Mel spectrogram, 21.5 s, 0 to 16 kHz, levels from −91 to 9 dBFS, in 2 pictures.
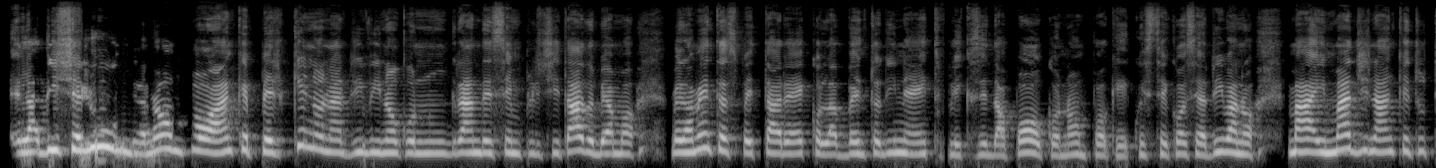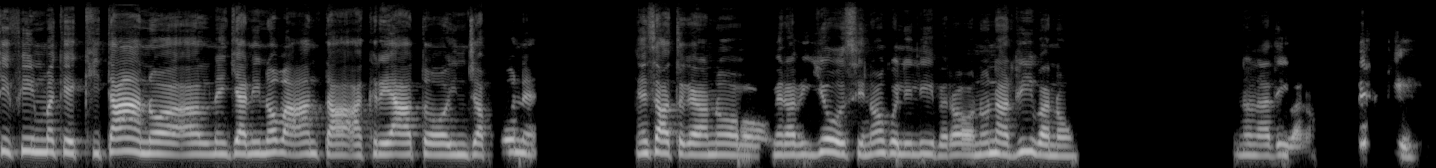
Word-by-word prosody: la 250 +1 +7
dice 285 +2 +8
lunga, 280 -8 +7
no, 280 +7 +4
un 275 -5 +1
po' 275 +1 +3
anche 260 +4 +4
perché 250 +6 +1
non 305 -5 -1
arrivino 240 0 -1
con 230 0 -2
un 230 0 -4
grande 240 +1 +2
semplicità, 235 +2 -1
dobbiamo 225 -3 -1 0.3
veramente 255 +5 +2
aspettare 235 -3 -1
ecco, 230 +1 -5
l'avvento 215 +2 -3
di 235 +2 -4
Netflix 215 -3 -6
da 195 -1 -5
poco, 220 -2 -1
no, 200 +2 -7
un 210 - -8
po' 200 -1 -6
che 185 -1 -11
queste 210 +1 -8
cose 220 +1 -6
arrivano, 230 +1 0 0.2
ma 255 +1 +4
immagina 255 +1 +3
anche 255 +1 -3
tutti 265 +2 -7
i - - -3
film 255 0 -1
che 240 -1 -3
Kitano, 245 0 +3
uhm, 215 0 -1
negli 220 +1 -3
anni 225 0 +1
'90 225 -2 -2
ha 200 - -3
creato 210 0 -1
in 205 0 -3
Giappone, 210 +2 -4 0.7
esatto 230 -1 -1
che 210 - -4
erano 205 -3 -3
meravigliosi, 210 +2 -2
no, 225 +3 -4
quelli 220 -2 -3
lì, 215 +1 -6
però 205 +1 -3
non 220 +3 -1
arrivano. 205 -4 -2 1.2
Non 200 0 -9
arrivano. 195 0 -8 0.3
Perché? 415 0 -9
230 Hz, 165 wpm, -23 LUFS, 210-250 Hz, 1.2 s, dice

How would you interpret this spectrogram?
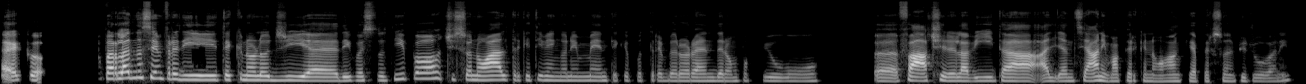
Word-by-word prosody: Ecco, - - +3 0.6
parlando 280 +4 +6
sempre 280 -6 0
di 210 -1 +2
tecnologie 190 -4 +1
di 175 +1 -2
questo 185 +1 -7
tipo, 270 +5 -1
ci 225 - -8
sono 205 -1 +1
altre 205 0 +5
che 200 0 -9
ti 205 - -9
vengono 185 -1 -6
in 180 0 -8
mente 180 0 -8
che 185 - -15
potrebbero 170 -1 -9
rendere 165 0 -4
un 160 - -10
po' 165 0 -18
più, 170 -1 -10
uhm, 160 -1 -9
facile 170 -1 +5
la 165 -1 +1
vita 165 0 +1
agli 160 0 -3
anziani, 165 +2 0
ma 155 +1 -5
perché 165 0 -11
no, 140 -2 -9
anche 150 +1 -7
a 145 - -8
persone 150 +1 -8
più 160 - -11
giovani? 150 +5 -14
175 Hz, 165 wpm, -22 LUFS, 165-205 Hz, 0.6 s, parlando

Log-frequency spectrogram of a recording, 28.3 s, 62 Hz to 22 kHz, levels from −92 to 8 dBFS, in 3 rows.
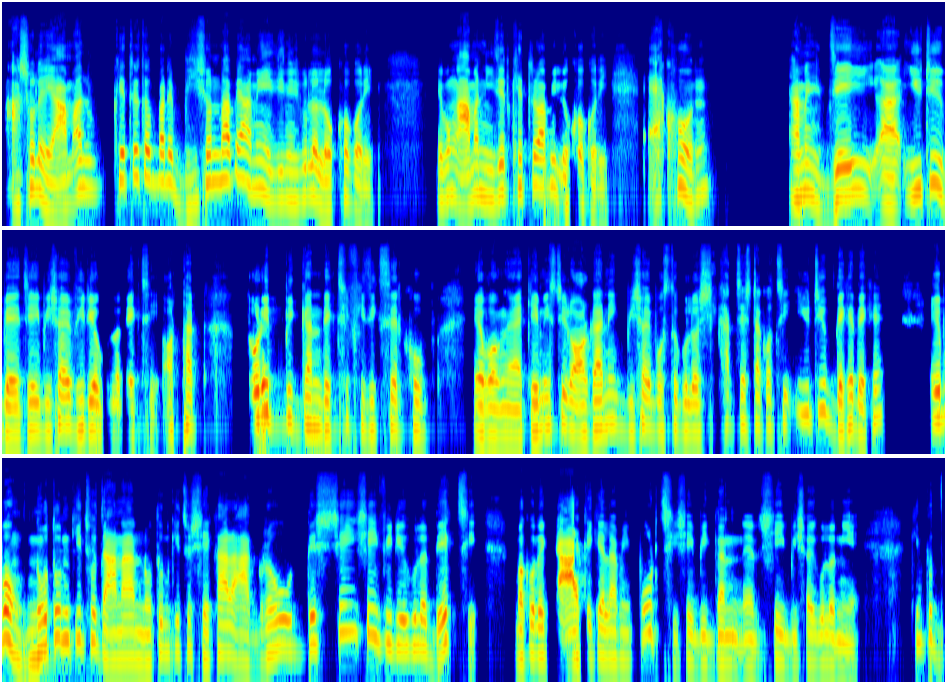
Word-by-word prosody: আসলেই, 165 -10 0
আমার 120 +11 +2 0.3
ক্ষেত্রে 215 +2 +2
তো - - +5
মানে 205 -1 +3
ভীষণভাবে 205 - +2
আমি 175 -1 -4
এই - - -5
জিনিসগুলো 130 +3 -2
লক্ষ্য 105 - 0
করি। 85 - -2 0.7
এবং 145 +4 -2
আমার 155 - +6
নিজের 155 +4 -1
ক্ষেত্রেও 185 0 0
আমি 180 - -3
লক্ষ্য 110 - -2
করি। - - -6 0.5
এখন - - 0 1.0
আমি 155 +4 +2 0.2
যেই 145 +4 +5 0.3
আ - - +7 0.3
YouTube-এ 170 - +1
যেই 125 0 +1
বিষয়ে 140 +4 +2
ভিডিওগুলো 125 -2 0
দেখছি - - -6 0.2
অর্থাৎ - - -2 0.5
তড়িৎ 190 +3 +8
বিজ্ঞান 140 -3 0
দেখছি 125 +2 -3
Physics-এর 125 0 -5
খুব। 125 -3 -2 0.6
এবং 105 0 +4 0.3
Chemistry-র 135 +4 -1
Organic 130 +6 +1
বিষয়বস্তুগুলো 120 -1 -3
শেখার - - -11
চেষ্টা 145 +1 -3
করছি 135 +2 -7 0.2
YouTube 185 0 -5
দেখে, 135 +4 +4
দেখে। 165 - -2 0.6
এবং 195 +3 +9 0.3
নতুন 195 +6 +2
কিছু 195 0 -5
জানার, 120 0 +4
নতুন 140 +7 -5
কিছু 155 0 -9
শেখার 140 +4 +1 0.2
আগ্রহ 110 +8 -4 0.2
উদ্দেশ্যেই 175 +10 -3
সেই 220 -3 -2
ভিডিওগুলো 165 -1 -1 0.2
দেখছি। - - 0 0.5
বা 125 - +5
কোন 145 - +2
একটা - - 0
article 130 +1 -1
আমি 115 0 -10
পড়ছি 225 +1 -5
সেই 115 - -5
বিজ্ঞানের 100 -1 -4
সেই 115 -1 -5
বিষয়গুলো 105 +1 -4
নিয়ে। 85 -1 -8 0.6
কিন্তু 185 +1 -7
140 Hz, 140 wpm, -26 LUFS, 120-170 Hz, 1.0 s, এবং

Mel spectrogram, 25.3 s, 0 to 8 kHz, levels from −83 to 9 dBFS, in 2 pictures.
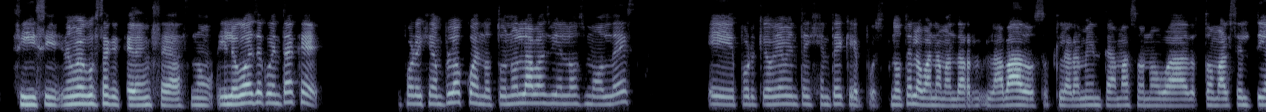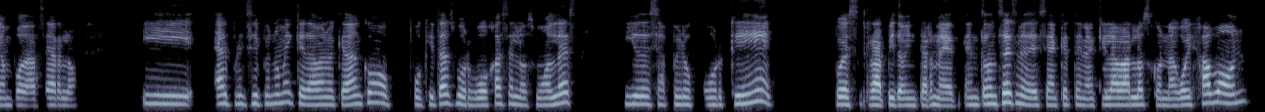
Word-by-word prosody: Sí, 205 -2 +5
sí, 200 0 0
no 205 +1 +2
me 225 0 +8
gusta 225 0 +3
que 205 -2 -1
queden 190 +1 +2
feas, 180 -2 -1
no. 190 -2 -4
Y 210 0 +2
luego 215 +3 +7
haz 250 +1 +5
de 265 - +3
cuenta 250 +2 +1
que, 265 0 +1 0.8
por 230 0 -2
ejemplo, 225 +4 0
cuando 225 -6 -1
tú 215 +2 -6
no 225 +1 -2
lavas 240 -1 +3
bien 230 -1 -4
los 225 -1 -6
moldes, 220 +6 -5 0.7
eh, 205 -2 -1
porque 205 0 -7
obviamente 215 0 -3
hay 210 - -6
gente 210 +1 -5
que, 195 -3 -6
pues, - - -16
no 200 -1 -3
te 225 - -3
la 210 - +3
van 190 -1 +1
a 185 - -1
mandar 175 0 -2
lavados 180 0 +3
claramente, 185 +1 -5
Amazon 185 0 -4
no 180 0 -6
va 175 0 +1
tomarse 180 0 -2
el 190 -2 -5
tiempo 190 0 -2
de 175 - 0
hacerlo. 180 0 -4 0.6
Y 225 -2 -1 0.2
al 225 0 +2
principio 225 +1 -4
no 235 +1 -3
me 260 0 -4
quedaba, 200 -3 +1
me 200 -1 -3
quedaban 200 +4 +1
como 245 -4 -1 0.2
poquitas 210 +3 0
burbujas 200 +1 -1
en 220 -2 -1
los 185 -2 -5
moldes 205 +7 +1 0.4
y 215 -1 -4
yo 215 - +4
decía: 205 -1 -3
"Pero 205 0 -3
¿por 195 0 -5
qué?" 240 +3 +3 0.6
Pues 205 -1 +2
rápido, 190 0 +4
Internet. 180 -1 0
Entonces 220 +5 +4
me 225 -3 +1
decían 190 0 0
que 200 - -3
tenía 185 -2 -5
que 195 - -5
lavarlos 195 +1 +4
con 185 -2 -5
agua 190 +3 +2
y - - -4
jabón 250 +4 +3
200 Hz, 190 wpm, -23 LUFS, 190-225 Hz, 0.8 s, me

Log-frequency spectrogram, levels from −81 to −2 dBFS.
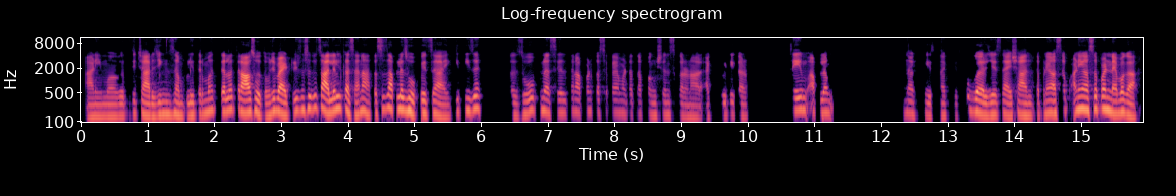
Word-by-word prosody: आणि 130 0 -3
मग 130 +1 -5
ती 155 - -8
चार्जिंग 145 0 +2
संपली, 145 -1 -2
तर 155 - -3
मग 180 +3 -2
त्याला 180 +2 +2
त्रास 170 0 +8
होतो. 145 -4 0
म्हणजे 180 +6 0
बॅटरीच 170 +2 +4
नसेल, 205 +1 -2
तर 220 - -2
चालेल 185 +2 +7
कसा 150 -6 +1
ना, 185 -4 +1
तसंच 200 +7 -5
आपल्या 200 -1 +4
झोपेचं 165 -3 0
आहे, 130 -3 +1
की 175 - -10
ती 185 +2 -6
जर 210 +2 +1 0.6
झोप 180 +7 -5
नसेल, 165 -1 -3
तर 180 - -9
आपण 175 +2 -5
कसं 175 - -11
काय 170 0 -5
म्हणतात 155 -1 -11
ना, 150 - -9
फंक्शन्स 145 +1 -10
करणार? 125 -3 -5
अ‍ॅक्टिव्हिटी 140 +4 -10
करणार. 135 -2 -6 0.7
सेम 190 +1 +3
आपलं 170 -1 -3 1.1
नक्कीच, 145 -2 -9
नक्कीच. 140 -1 -12
खूप 195 -4 -9
गरजेचं 150 -1 +2
आहे. 140 -2 +2
शांतपणे 145 +2 -1
असं 165 +4 +1
पण 195 - -18
आणि 200 +2 +3
असं 200 +1 +4
पण 205 0 +3
नाही 160 -3 +4
बघा 155 -7 +3
160 Hz, 190 wpm, -25 LUFS, 140-180 Hz, 1.1 s, त्रास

